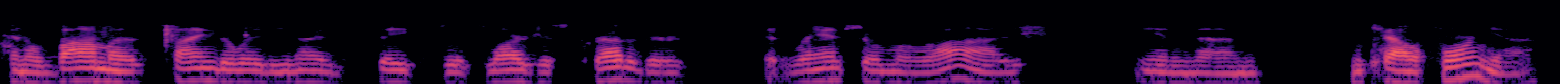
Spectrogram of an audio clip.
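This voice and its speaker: A man's voice: mid-range voice, steady tone, moderate pace, no echo. A man hosting a casual conference-call discussion, explaining things in an earnest, conversational way. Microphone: telephone. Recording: tinny, phone-line conference call.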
